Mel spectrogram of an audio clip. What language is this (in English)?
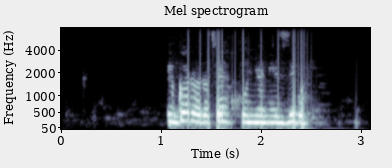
Kinyarwanda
